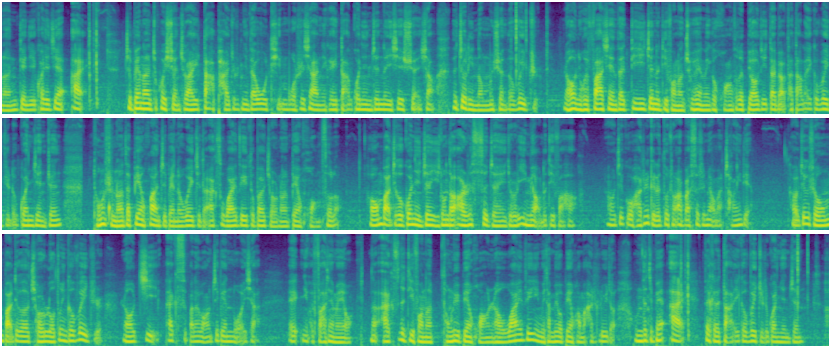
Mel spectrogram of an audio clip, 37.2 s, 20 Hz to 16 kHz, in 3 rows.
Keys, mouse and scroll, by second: 18.5-19.1 drag, 19.1-20.0 scroll up 10, 20.0-21.3 drag, 22.3 click, 24.0 click, 26.2 g.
